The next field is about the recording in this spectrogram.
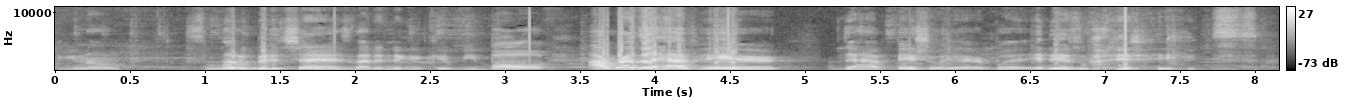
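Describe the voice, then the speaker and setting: A man's voice: on the high side, a little mellow. A young man talking casually to a camera held at arm's length in a small wood-paneled room, using loose slang and swearing freely. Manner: laid-back slangy talk, swearing. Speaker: vlogger. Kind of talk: casual vlog update to camera.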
